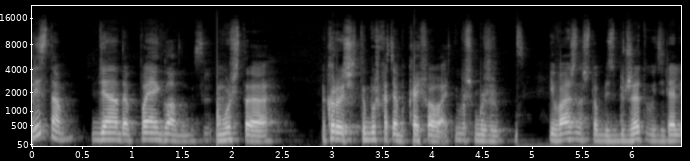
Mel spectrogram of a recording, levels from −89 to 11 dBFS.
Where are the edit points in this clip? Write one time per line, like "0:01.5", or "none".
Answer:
0:01.9
0:04.8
